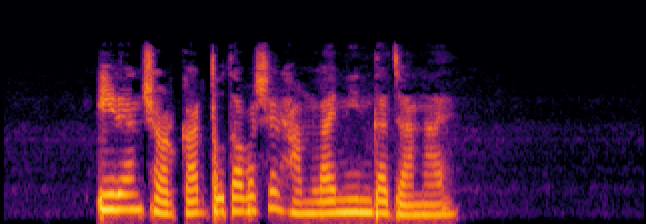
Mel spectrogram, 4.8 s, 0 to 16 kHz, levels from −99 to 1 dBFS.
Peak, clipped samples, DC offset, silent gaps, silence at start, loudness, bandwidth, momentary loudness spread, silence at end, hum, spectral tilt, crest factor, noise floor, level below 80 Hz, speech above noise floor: -2 dBFS; under 0.1%; under 0.1%; none; 0.75 s; -16 LUFS; 7.4 kHz; 7 LU; 1.4 s; none; -6.5 dB/octave; 16 dB; -76 dBFS; -54 dBFS; 61 dB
